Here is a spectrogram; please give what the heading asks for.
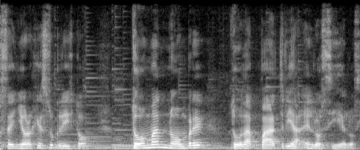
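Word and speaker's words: πατριά: como como familia eh es la palabra patria con acento en la a final así como patria de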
